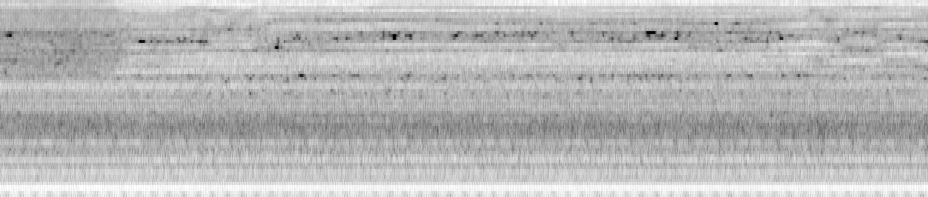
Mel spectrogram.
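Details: A nebulizer compressor runs during treatment for an asthma attack, giving a steady mechanical motor hum with a low, rapid pulsing.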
